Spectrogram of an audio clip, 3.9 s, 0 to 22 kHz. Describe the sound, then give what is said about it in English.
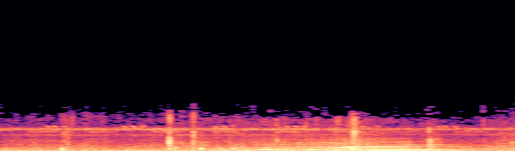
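A herd of about 1,500 cattle on a cattle drive moo over a steady outdoor din, one long drawn-out low moo swelling in the second half, with scattered clicks and knocks like hooves or gear around it. “A herd of cattle can't be compared to a girl.”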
